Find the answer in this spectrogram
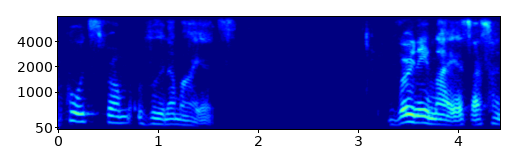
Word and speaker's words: Verna Myers: Verne Myers, as her name is pronounced.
